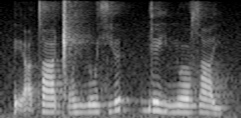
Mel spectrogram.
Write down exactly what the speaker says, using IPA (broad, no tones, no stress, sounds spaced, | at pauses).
ḛ tˤ ɛ ɡ͡ǁ ɔ j l u zʲ ɘ | ɡ e j n u zˤ ɛ j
